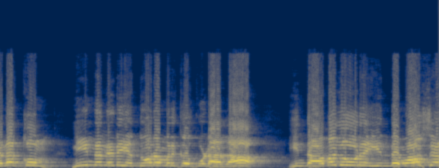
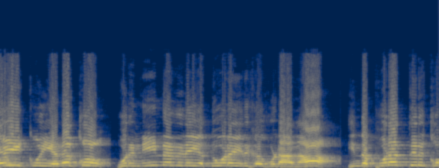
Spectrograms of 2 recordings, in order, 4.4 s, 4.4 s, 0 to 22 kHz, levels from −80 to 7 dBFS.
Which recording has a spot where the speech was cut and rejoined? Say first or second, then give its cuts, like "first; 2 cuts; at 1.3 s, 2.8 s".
second; 2 cuts; at 1.1 s, 3.4 s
